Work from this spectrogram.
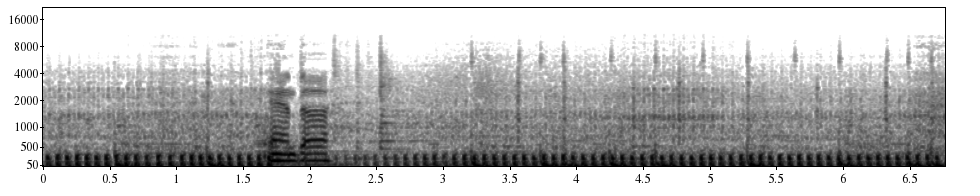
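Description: A motorcycle engine chugs with a rapid, steady pulsing beat during a wheelie on a road, up close and loud, briefly dipping and recovering midway while a voice speaks over it.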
